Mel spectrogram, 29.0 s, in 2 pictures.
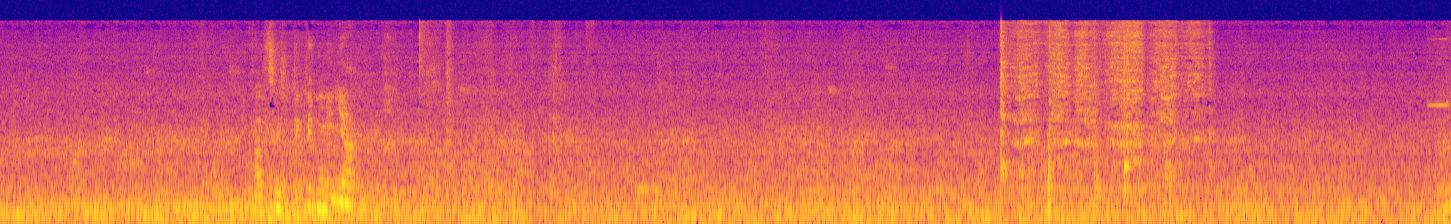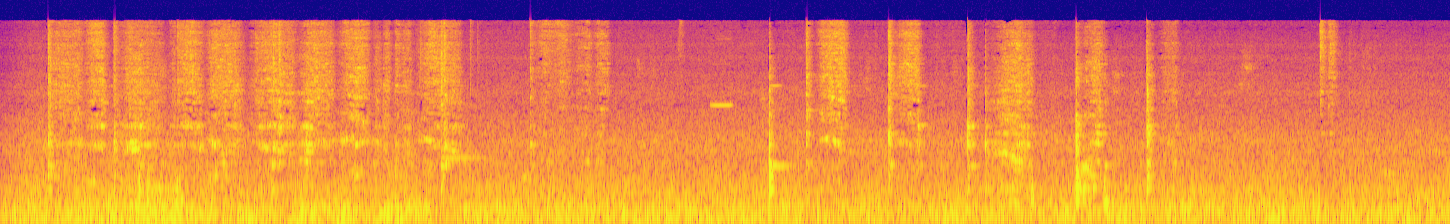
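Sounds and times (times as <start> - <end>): batter sizzling in oil: 10.0 - 12.2, 14.7 - 20.8, 22.2 - 26.4
spatula scraping and tapping pan: 10.0 - 12.2, 14.9 - 20.6, 22.2 - 26.4, 27.7 - 28.0.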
